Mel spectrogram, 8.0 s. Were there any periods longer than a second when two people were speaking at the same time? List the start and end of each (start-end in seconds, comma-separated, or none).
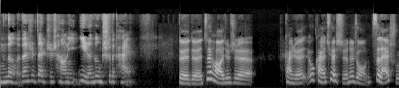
none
